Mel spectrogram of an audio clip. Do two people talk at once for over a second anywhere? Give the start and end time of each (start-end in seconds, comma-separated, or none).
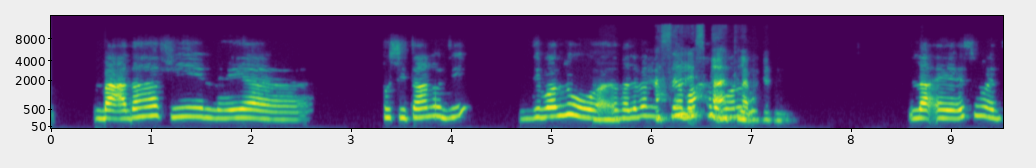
5.4-7.1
